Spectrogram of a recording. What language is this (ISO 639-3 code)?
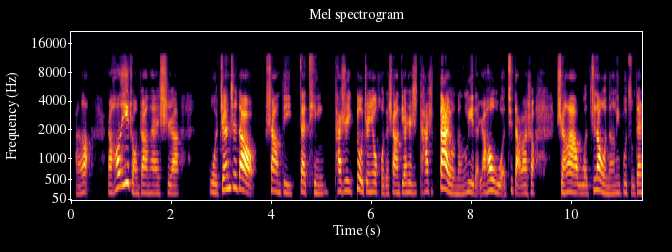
zho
